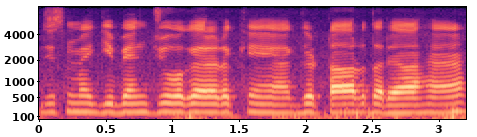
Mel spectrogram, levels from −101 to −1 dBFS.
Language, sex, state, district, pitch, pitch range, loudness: Hindi, female, Haryana, Jhajjar, 180 Hz, 170-180 Hz, -14 LUFS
